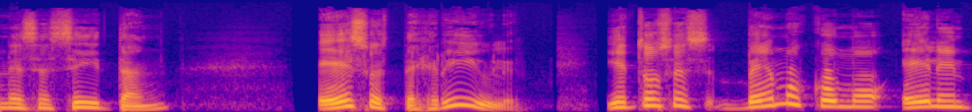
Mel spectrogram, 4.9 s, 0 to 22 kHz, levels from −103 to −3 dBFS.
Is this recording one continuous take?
no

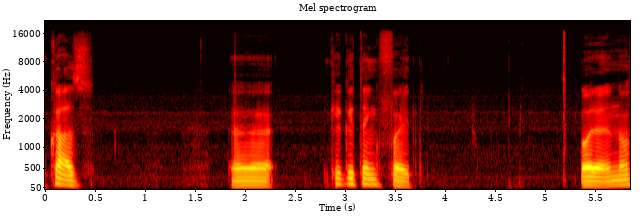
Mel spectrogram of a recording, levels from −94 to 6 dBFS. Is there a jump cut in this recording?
no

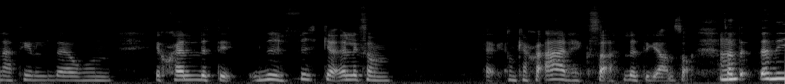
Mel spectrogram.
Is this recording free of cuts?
no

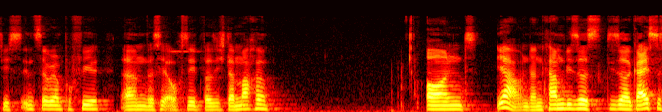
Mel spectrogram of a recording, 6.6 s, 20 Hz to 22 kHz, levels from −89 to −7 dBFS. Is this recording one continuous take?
no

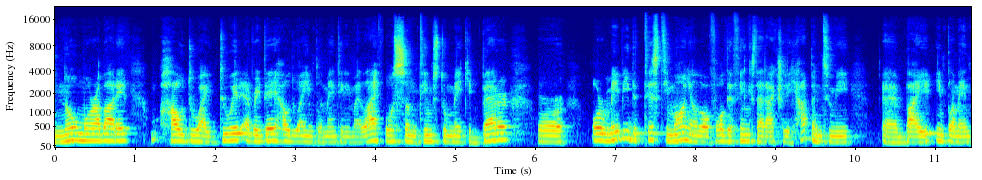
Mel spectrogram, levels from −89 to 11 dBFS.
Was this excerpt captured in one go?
no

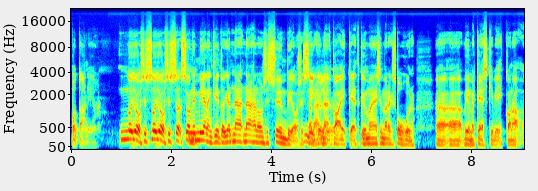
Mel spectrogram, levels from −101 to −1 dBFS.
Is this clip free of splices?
no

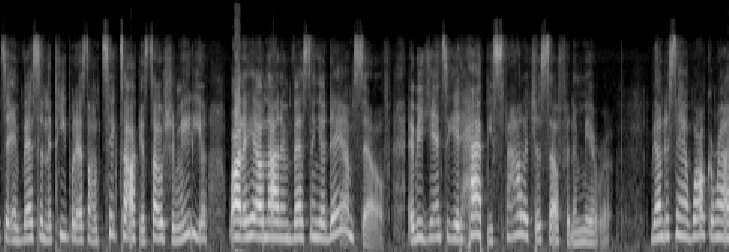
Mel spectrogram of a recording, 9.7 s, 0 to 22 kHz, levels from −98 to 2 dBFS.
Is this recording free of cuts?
yes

